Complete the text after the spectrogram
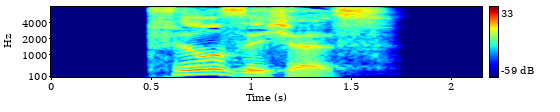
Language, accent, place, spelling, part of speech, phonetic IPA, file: German, Germany, Berlin, Pfirsiches, noun, [ˈp͡fɪʁzɪçəs], De-Pfirsiches.ogg
- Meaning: genitive of Pfirsich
